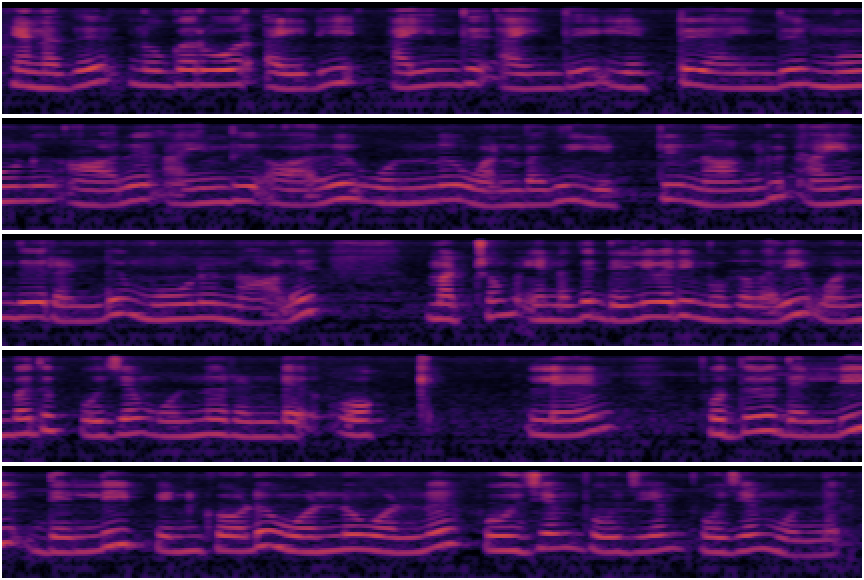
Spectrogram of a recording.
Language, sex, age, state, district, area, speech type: Tamil, female, 18-30, Tamil Nadu, Tiruvallur, rural, read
